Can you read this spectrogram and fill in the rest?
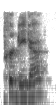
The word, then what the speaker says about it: Perdita: Usually, people say Perdita, and it's fine, but I'm fine with either pronunciation because they're actually right.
